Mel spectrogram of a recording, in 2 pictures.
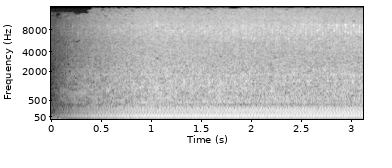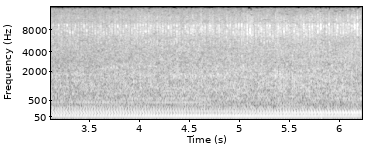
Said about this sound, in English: The constant sound of an Alaskan bush plane engine fills my ears as we fly through Lake Clark Pass.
